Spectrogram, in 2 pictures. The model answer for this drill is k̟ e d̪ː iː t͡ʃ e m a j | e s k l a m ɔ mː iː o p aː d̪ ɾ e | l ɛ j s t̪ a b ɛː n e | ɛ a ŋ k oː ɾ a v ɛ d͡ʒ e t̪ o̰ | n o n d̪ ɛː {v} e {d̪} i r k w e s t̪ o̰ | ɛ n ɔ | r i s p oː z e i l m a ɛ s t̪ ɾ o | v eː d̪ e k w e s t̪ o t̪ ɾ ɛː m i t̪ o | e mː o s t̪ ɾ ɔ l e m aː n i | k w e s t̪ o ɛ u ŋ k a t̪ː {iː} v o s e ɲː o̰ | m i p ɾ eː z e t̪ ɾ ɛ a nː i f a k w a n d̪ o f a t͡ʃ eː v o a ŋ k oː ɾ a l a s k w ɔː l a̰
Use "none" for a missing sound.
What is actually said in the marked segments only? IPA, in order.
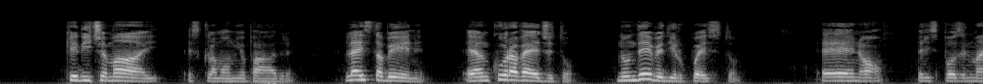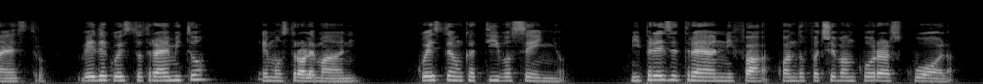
v, d̪, iː

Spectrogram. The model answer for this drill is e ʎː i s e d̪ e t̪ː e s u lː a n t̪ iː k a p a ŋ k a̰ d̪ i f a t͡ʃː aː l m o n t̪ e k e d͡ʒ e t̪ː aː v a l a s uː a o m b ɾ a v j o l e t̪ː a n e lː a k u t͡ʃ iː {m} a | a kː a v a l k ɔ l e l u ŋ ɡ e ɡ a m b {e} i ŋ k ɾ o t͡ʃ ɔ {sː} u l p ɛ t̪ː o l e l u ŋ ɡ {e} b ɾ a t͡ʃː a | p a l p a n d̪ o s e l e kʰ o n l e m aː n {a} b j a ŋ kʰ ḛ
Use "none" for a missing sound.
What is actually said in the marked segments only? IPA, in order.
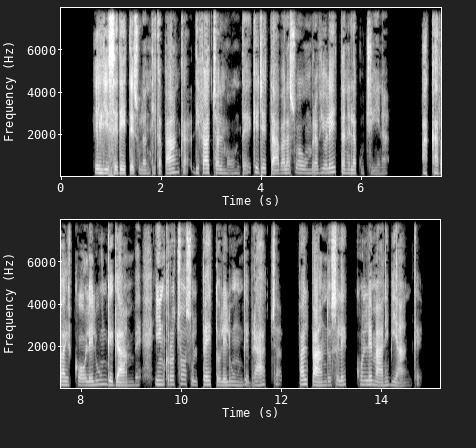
n, e, s, e, i

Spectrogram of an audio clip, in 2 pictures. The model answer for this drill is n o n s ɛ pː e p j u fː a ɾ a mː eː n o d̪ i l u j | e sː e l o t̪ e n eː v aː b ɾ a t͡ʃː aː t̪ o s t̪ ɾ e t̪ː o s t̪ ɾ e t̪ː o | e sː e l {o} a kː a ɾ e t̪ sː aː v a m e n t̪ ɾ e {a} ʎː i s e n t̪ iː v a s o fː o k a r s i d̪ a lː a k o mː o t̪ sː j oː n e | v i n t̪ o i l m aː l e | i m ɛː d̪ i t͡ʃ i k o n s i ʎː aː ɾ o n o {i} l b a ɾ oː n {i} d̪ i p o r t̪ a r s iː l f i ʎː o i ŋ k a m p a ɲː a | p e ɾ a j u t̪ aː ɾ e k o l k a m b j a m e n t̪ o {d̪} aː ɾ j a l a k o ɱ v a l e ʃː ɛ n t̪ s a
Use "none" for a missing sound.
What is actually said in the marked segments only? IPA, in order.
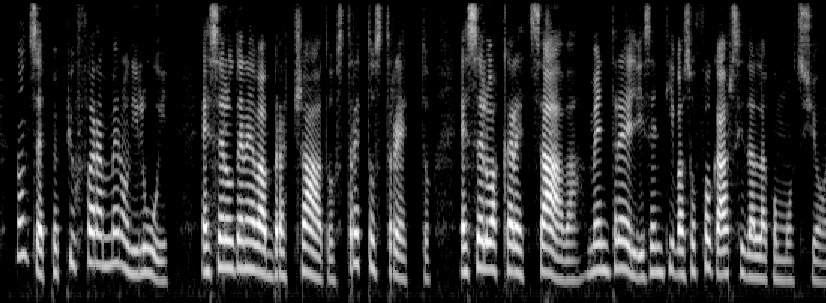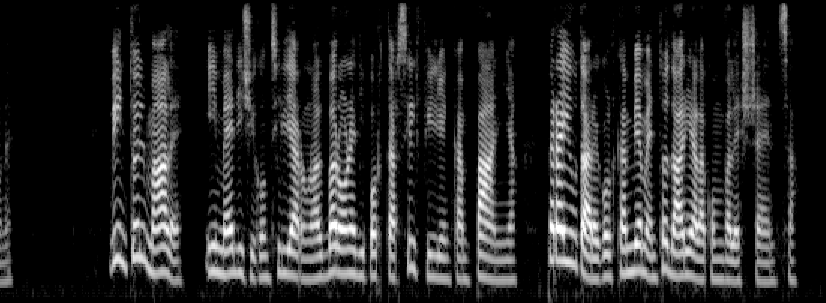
o, e, a, e, d̪

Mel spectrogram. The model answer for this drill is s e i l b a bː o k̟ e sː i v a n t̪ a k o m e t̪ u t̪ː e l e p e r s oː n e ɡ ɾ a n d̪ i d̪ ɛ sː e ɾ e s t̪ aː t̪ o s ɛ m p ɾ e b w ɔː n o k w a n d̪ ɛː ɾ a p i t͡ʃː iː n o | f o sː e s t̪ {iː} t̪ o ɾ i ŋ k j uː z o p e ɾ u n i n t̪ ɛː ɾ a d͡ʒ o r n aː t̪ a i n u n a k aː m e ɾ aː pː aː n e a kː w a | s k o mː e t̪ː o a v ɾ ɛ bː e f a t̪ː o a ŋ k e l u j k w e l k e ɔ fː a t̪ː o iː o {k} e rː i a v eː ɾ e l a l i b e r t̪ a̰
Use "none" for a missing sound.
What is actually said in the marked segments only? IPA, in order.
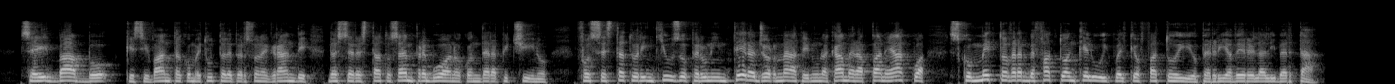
aː, p

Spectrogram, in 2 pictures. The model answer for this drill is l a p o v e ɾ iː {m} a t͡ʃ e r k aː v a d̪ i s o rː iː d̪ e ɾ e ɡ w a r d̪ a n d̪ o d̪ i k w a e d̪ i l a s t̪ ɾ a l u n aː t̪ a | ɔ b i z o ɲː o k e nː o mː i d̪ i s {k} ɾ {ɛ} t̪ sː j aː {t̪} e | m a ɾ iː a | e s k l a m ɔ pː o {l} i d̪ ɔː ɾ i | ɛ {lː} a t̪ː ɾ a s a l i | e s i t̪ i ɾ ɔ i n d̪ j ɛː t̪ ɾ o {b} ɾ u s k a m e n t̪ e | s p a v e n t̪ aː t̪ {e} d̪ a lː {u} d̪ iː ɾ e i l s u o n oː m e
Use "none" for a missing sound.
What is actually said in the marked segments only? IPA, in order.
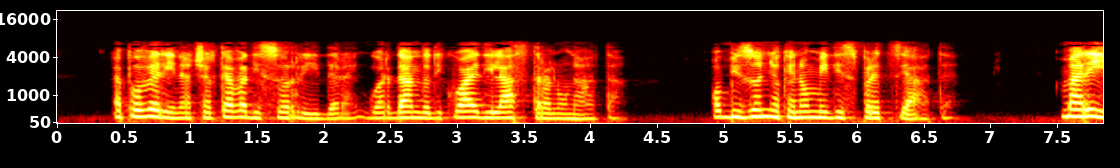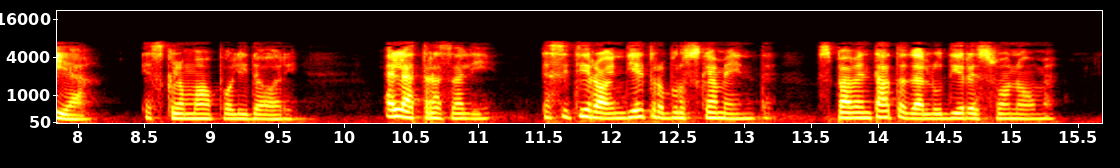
n, p, e, t̪, l, lː, b, a, u

